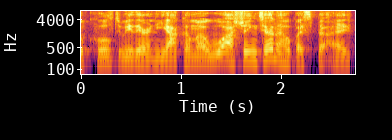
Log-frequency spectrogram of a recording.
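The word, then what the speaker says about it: Yakima: guys were so cool to be there in Yakama Washington I hope I I pronounced that right yep okay that was great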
